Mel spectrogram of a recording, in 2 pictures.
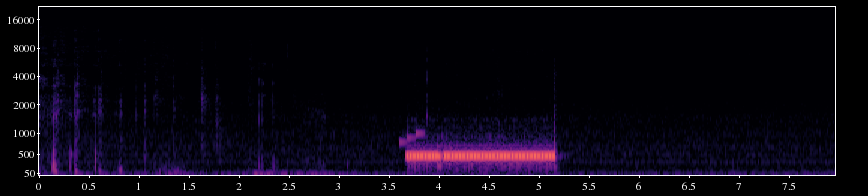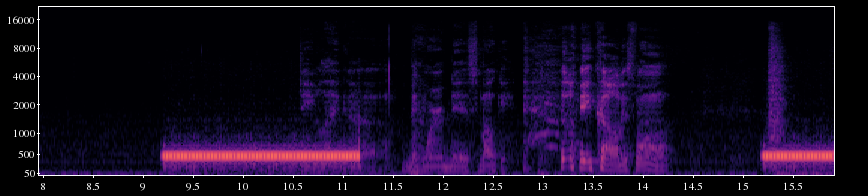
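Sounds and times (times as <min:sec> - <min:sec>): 
laughter: 0:00.0 - 0:01.4
electronic ringback tone of an outgoing phone call: 0:03.6 - 0:05.2, 0:09.2 - 0:11.2, 0:15.2 - 0:15.9
speech: 0:12.3 - 0:14.4.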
